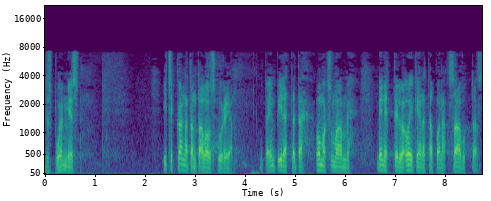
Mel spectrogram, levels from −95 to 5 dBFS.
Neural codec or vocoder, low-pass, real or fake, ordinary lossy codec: vocoder, 44.1 kHz, 80 mel bands, Vocos; 7.2 kHz; fake; MP3, 48 kbps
